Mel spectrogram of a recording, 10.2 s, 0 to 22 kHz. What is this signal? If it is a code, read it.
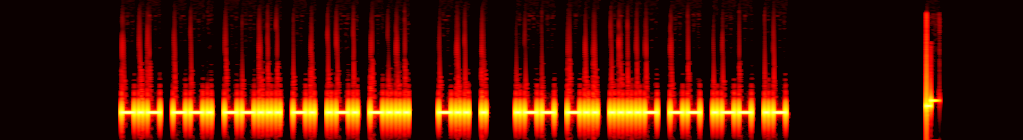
Morse code, heard as a keyed tone, about 28 wpm, 700 Hz. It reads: KG7NRB DE WD4MWA
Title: USA Callsign DE Callsign 28wpm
